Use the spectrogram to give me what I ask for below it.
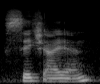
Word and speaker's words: Qin: So, my name is Qin, spells Qin, but pronounced Chin.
